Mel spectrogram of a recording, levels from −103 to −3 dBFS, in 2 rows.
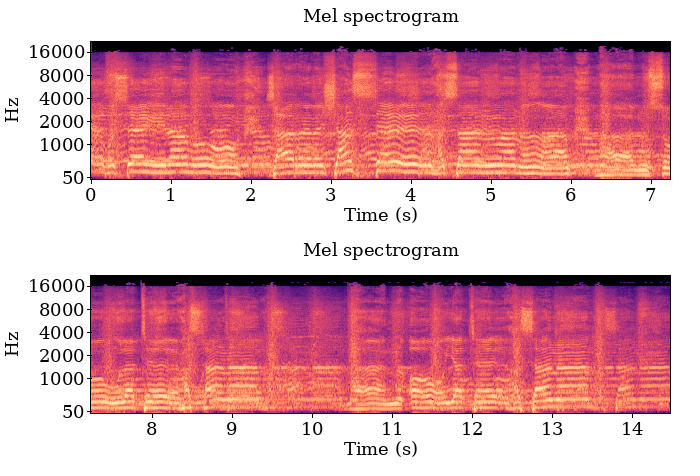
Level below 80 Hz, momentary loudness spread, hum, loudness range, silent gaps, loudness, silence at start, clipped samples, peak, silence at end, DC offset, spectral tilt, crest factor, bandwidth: -42 dBFS; 7 LU; none; 4 LU; none; -10 LUFS; 0 s; under 0.1%; 0 dBFS; 0 s; under 0.1%; -3.5 dB/octave; 10 dB; 18 kHz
